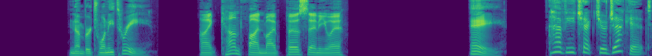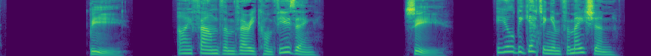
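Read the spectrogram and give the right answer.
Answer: A: Have you checked your jacket?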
